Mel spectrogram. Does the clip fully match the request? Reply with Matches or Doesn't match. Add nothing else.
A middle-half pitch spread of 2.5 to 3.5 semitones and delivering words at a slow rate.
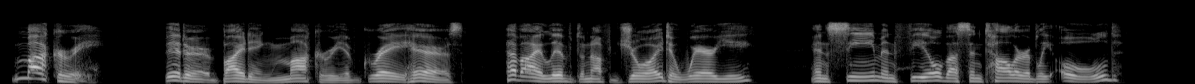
Doesn't match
